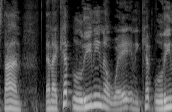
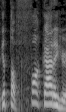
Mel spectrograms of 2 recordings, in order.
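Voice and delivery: angry; 9 semitones higher, 3 dB louder than usual. Retold or imitated. Throwing guy out.

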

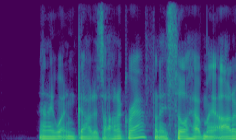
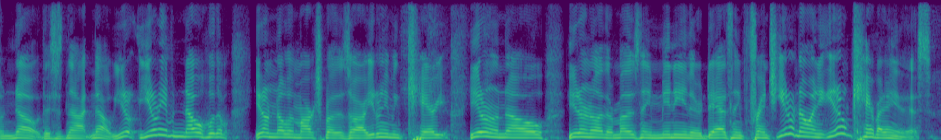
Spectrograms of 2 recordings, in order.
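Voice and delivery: higher, rapid-fire mock outrage; indignant kid; 6 semitones higher than usual. Boy tells sister she can't come, indignant. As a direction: imitate a boy indignantly shutting out his sister. Retold sibling quarrel, boy objecting.

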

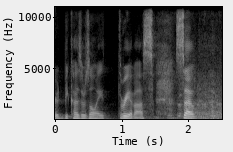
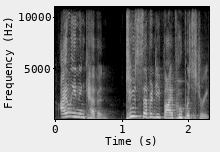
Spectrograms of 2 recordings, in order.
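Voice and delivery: loud panicked yell of names and address; frantic aunt hollering the kids' address; 5 semitones higher, 7 dB louder, faster than usual. Retold or imitated. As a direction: shout it like a freaked-out aunt. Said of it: "all she can do is yell out our addresses".

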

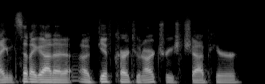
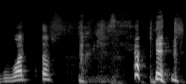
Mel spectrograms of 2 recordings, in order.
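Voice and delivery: higher, slow, laughing disbelief; retold disbelief; 12 semitones higher, 5 dB louder, slower than usual. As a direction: replay the shock with a laugh. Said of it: "I was like".

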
